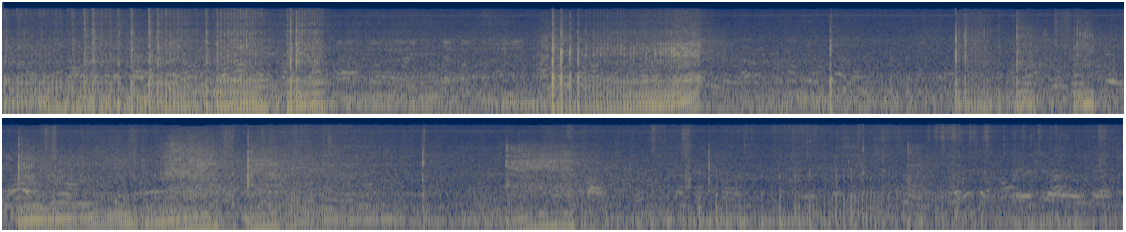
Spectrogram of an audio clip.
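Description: Trial motorcycle engines running, revved in short rising blips several times.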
